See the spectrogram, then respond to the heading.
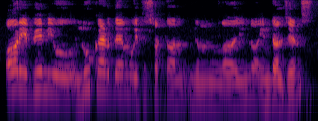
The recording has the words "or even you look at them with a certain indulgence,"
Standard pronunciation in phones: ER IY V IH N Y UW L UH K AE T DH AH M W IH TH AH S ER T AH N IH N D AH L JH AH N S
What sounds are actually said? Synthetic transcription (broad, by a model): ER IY B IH N Y UW L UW K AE T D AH M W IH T AH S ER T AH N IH N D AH L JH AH N S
